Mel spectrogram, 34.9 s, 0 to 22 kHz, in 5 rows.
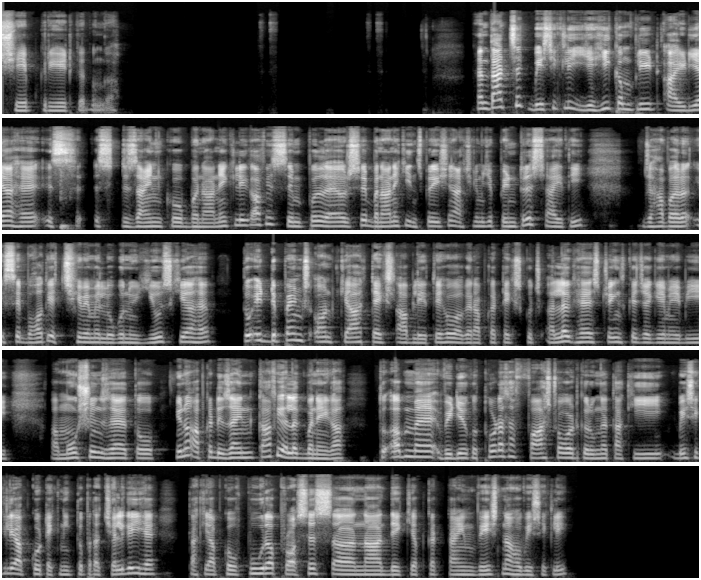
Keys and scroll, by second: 7.6 a.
